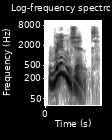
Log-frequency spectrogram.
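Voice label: "ringent", British English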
